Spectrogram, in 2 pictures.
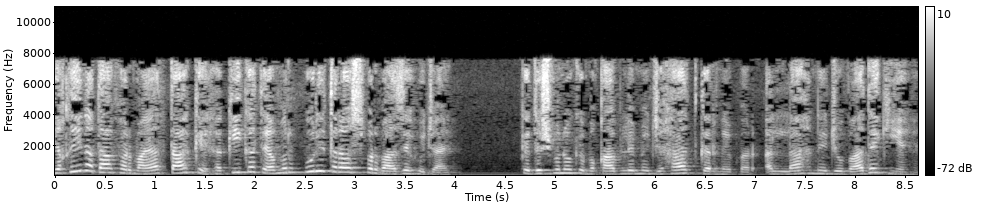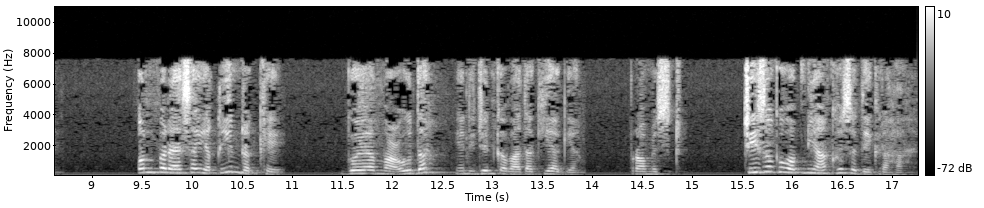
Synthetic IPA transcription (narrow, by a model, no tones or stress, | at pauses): jɐqiːnɐt̪afɐɾmaːjat̪aːkeɦɐqiːqət̪eɐməɾpuːɾit̪ɐɾəɦʊspɐɾʋaːzeɦod͡ʒaːeː | ked̪ʊʃmənõk̬emʊqaːblemẽd͡ʒɪɦaːd̪kɐɾnepɐɾɐlːaːɦned͡ʒoːʋaːd̪ekieɦɛ̃ː | ʊnpɐɾɛːsajɐqiːnɾɐkʰːe | ɡoːjamɐuːd̪ajaːnid͡ʒɪnkaʋaːd̪akijaɡɐjaː | pɾɔːmɪsʈ | t͡ʃiːzõkoɐpniãːkʰõsed̪eːkʰɾɐɦaɦɛː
